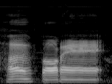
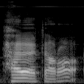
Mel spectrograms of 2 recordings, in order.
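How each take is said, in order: First: The l is merged into the following t. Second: The l is pronounced separately before the t.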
